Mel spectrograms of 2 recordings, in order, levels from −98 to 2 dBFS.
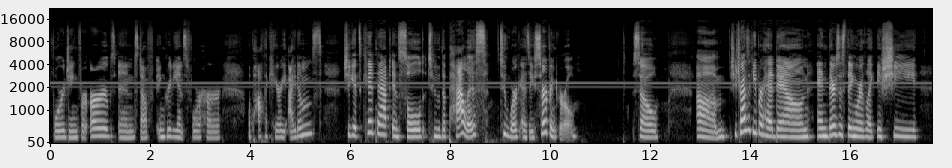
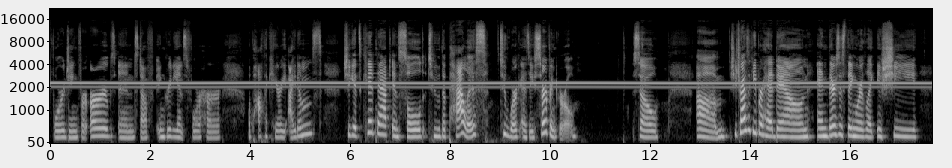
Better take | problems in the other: first | high-pitched whine; loud; throughout; 2.5 kHz, 7 dB below the speech; faint in the first

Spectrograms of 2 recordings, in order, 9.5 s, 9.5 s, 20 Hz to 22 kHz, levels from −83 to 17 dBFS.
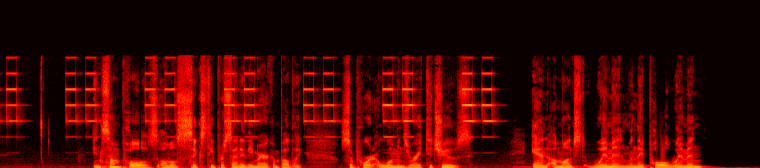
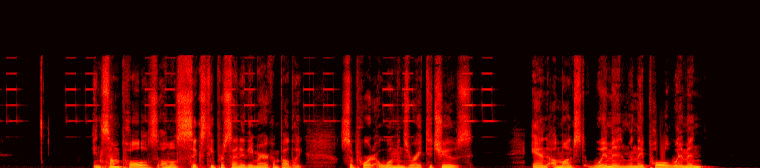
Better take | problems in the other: second | alarms or sirens; loud; throughout; 4 dB below the speech; faint in the second

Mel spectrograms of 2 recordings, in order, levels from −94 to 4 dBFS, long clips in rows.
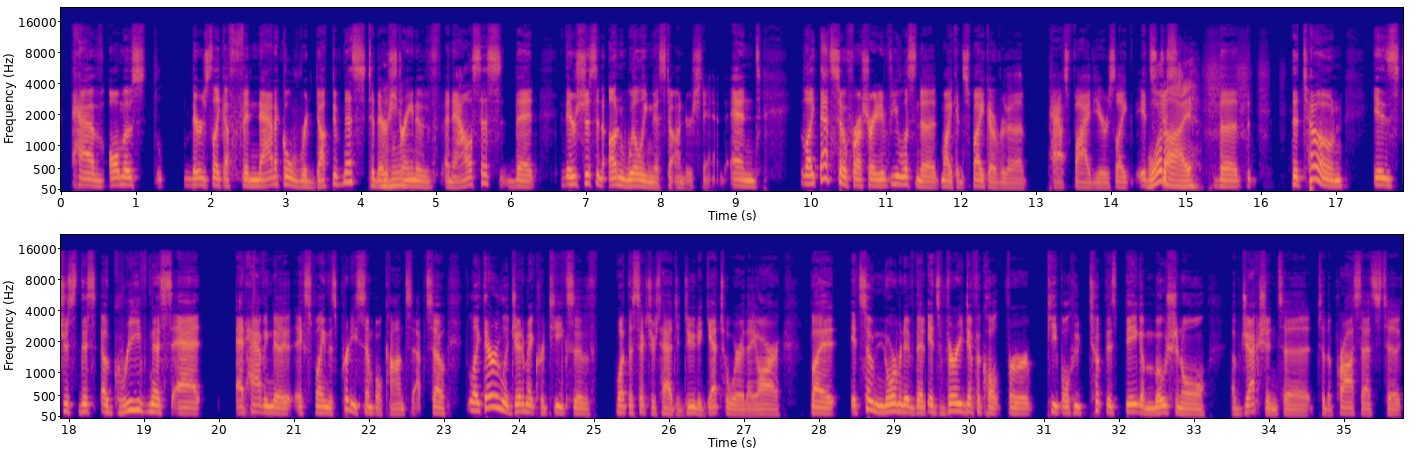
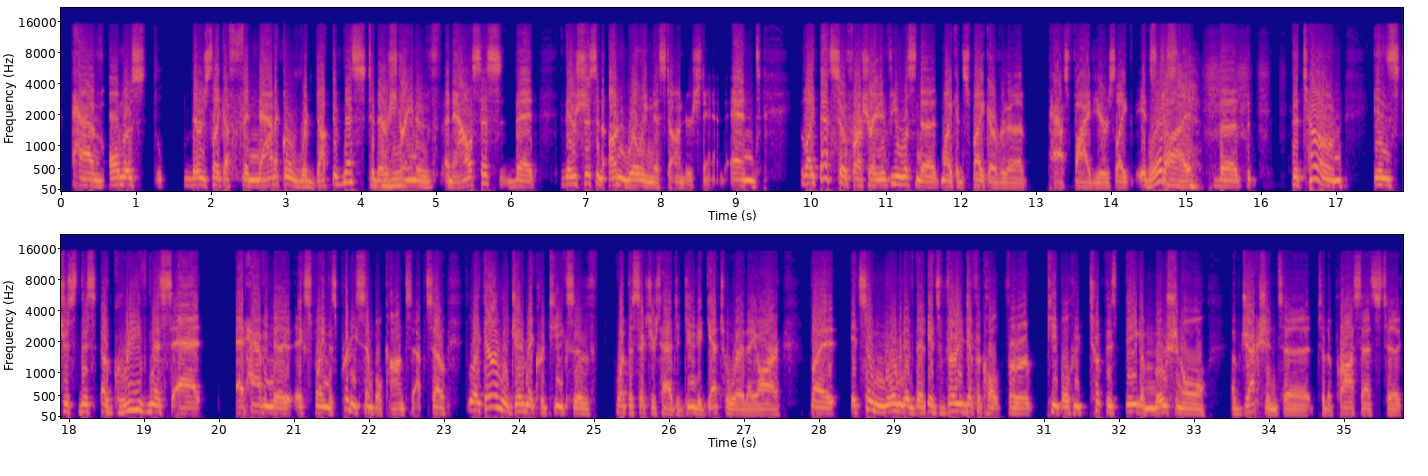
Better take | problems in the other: first | distortion; heavy; 19% of the sound clipped

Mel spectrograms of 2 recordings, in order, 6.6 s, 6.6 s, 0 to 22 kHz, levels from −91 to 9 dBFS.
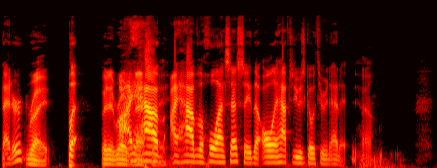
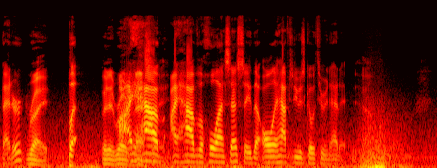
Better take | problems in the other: first | wind noise on the microphone; occasional gusts; 25 dB below the speech

